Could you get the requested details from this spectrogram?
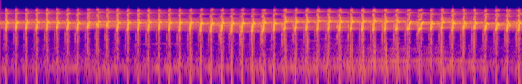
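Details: A lovebird gives a long, unbroken chattering "ngekek" trill of rapid, high, clipped notes, about nine or ten a second, steady and clear throughout, recorded as a clear master song for training other lovebirds.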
